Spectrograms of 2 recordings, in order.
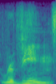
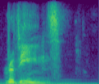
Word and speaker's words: ravines: good good okay uh this word here is pronounced Ravines so this is a long e sound and the stress is on the end Ravines Ravines okay very nice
